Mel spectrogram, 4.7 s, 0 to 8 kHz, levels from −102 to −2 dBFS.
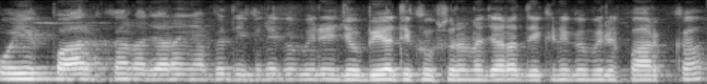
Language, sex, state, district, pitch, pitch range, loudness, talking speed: Hindi, male, Chhattisgarh, Kabirdham, 180 Hz, 175-185 Hz, -16 LUFS, 280 wpm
